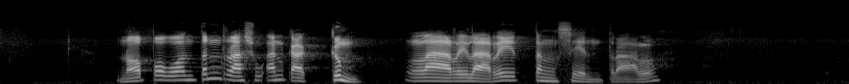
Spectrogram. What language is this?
Javanese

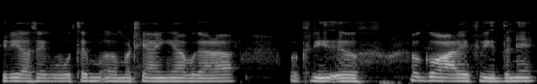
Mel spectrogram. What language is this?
Dogri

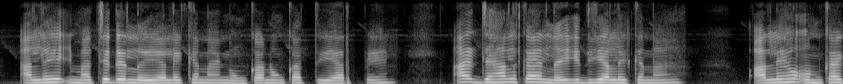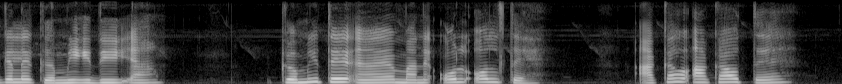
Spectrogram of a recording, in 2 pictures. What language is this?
Santali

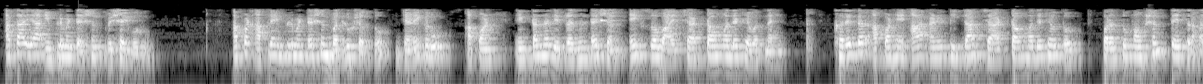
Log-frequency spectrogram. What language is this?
Marathi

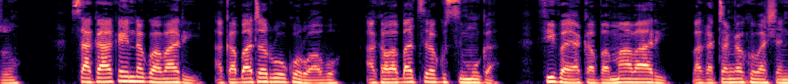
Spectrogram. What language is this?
Shona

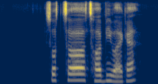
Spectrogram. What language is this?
Nepali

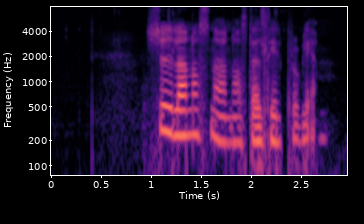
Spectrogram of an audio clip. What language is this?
Swedish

